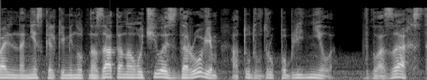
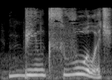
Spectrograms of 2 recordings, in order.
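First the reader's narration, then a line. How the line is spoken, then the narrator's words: Moaned, young woman. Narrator (Russian): буквально простонала девушка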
